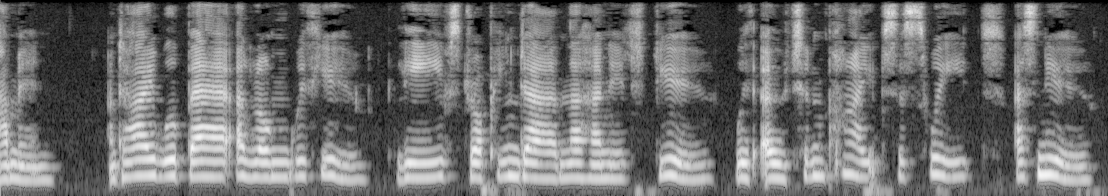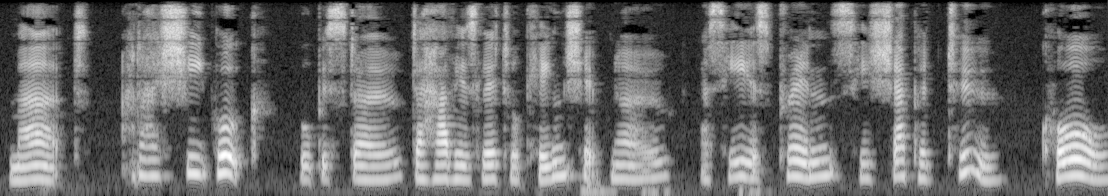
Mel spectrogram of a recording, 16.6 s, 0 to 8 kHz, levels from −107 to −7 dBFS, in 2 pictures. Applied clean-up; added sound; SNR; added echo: none; none; none; none.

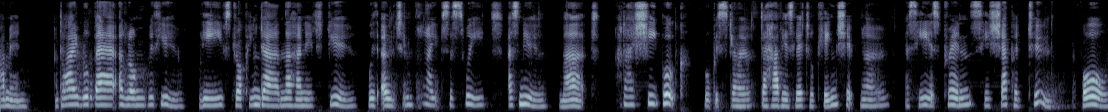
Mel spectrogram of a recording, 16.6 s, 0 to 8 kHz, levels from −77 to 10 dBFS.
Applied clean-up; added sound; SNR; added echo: neural mask model DeepFilterNet 3.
